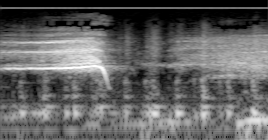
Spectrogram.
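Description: A single loud, sustained shout lasting about a second, its pitch dropping sharply as it cuts off, followed by softer, diffuse crowd noise; a person shouts as a demonstration for one side of the audience to repeat.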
